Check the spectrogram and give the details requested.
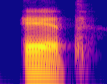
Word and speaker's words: it: eat and this one it there you go so guys remember eat it so this sound is longer eat it okay so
